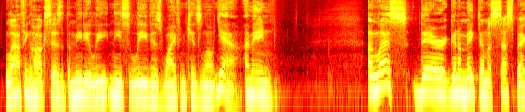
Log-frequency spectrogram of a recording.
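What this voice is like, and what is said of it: Strained, fading voice. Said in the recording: “if my voice sounds funny ... my voice is starting to go”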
